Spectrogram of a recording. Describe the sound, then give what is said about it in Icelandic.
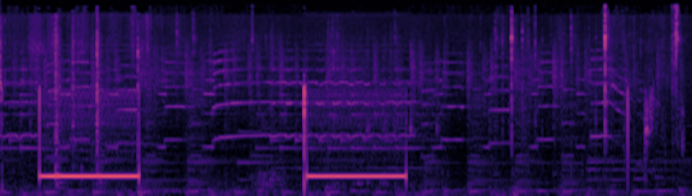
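A telephone rings on an outgoing call to Landsbanki, placed to reach one of the bank's current security guards: two steady, mid-pitched ringback tones, each about a second long, separated by a pause of roughly two seconds, over a faint background murmur. “Ég ringdi upp í landsbanka og fekk að heyra í einum núverandi öryggisvörðum bankans,”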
